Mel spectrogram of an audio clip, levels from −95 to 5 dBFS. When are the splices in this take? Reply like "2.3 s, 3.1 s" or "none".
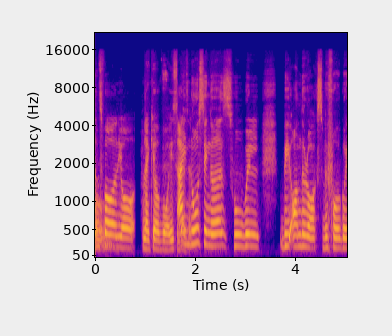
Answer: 0.8 s, 1.6 s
